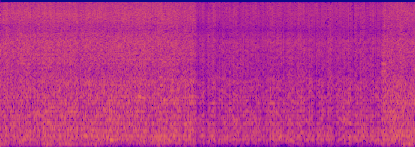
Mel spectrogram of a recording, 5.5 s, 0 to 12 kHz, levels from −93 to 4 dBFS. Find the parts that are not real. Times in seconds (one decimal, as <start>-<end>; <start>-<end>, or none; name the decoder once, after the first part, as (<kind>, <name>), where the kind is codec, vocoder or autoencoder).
2.6-5.1 (vocoder, BigVGAN v2)

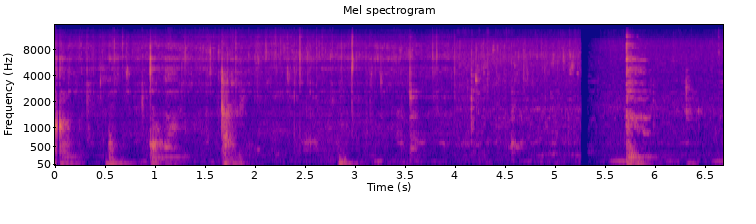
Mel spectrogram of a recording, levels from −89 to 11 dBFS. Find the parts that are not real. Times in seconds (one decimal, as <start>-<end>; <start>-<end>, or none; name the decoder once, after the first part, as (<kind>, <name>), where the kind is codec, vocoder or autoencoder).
0.0-4.0 (codec, SNAC)

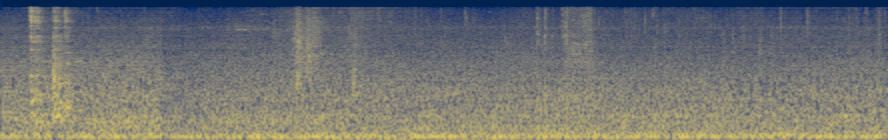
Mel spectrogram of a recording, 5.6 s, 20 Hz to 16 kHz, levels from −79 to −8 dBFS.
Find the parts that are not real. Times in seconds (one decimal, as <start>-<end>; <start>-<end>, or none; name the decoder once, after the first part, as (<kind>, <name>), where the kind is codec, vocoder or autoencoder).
0.0-1.1 (vocoder, BigVGAN v2); 1.9-2.5; 4.6-5.6

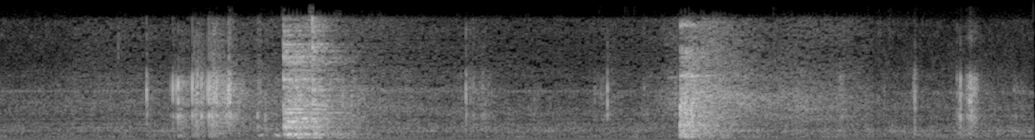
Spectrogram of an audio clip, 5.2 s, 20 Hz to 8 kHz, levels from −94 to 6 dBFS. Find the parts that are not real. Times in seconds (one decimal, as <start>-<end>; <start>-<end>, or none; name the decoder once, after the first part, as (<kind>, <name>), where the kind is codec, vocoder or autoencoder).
none

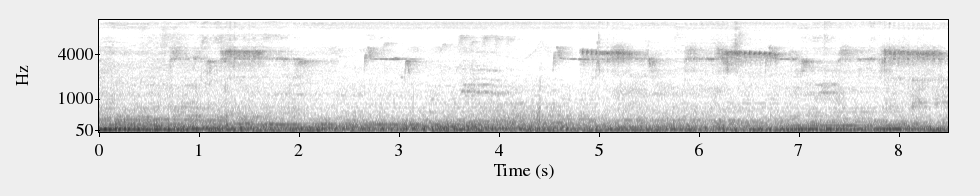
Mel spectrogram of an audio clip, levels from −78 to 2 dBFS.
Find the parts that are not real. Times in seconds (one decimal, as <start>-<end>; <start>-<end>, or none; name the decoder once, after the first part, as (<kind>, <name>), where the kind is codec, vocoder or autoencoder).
0.0-2.4 (codec, SNAC); 5.0-6.4; 6.9-8.5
